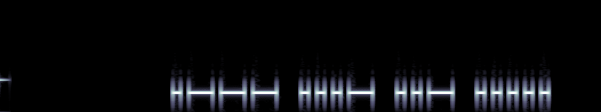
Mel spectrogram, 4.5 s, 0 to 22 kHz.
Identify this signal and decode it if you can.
Morse code, heard as a keyed tone, about 20 wpm, 700 Hz. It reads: JVU5
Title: Four Challenging Letter-Number Combinations 20wpm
